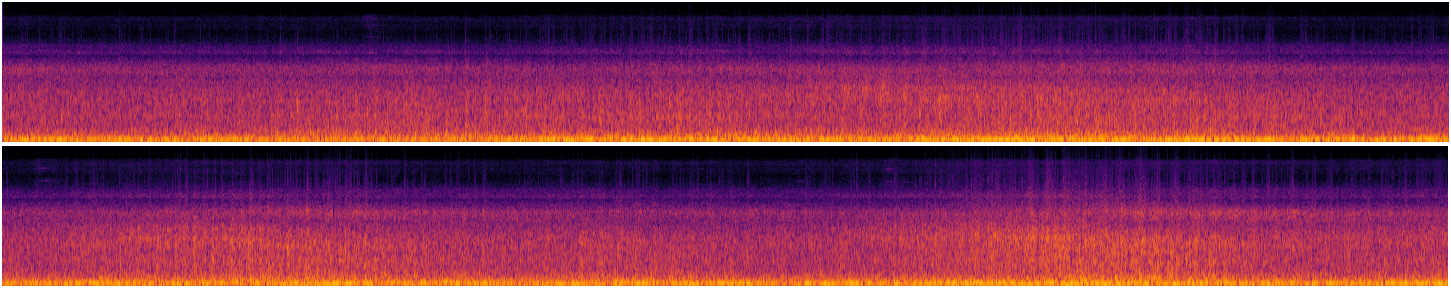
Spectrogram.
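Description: Passing train with a steady, loud low rumble and a noisy wash of sound above it that swells a little twice.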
